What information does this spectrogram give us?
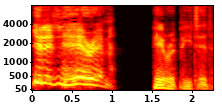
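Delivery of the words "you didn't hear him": voice climbing into a very high, loud shriek. As a guard steps forward, the captive man insists, voice rising to a shriek. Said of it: "The man's voice rose to a shriek".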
